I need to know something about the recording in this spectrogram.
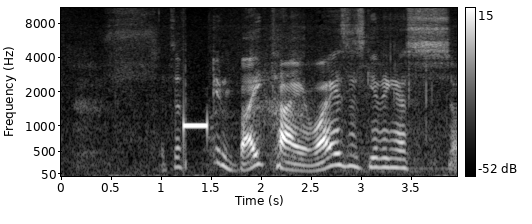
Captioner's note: beep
